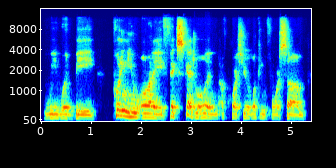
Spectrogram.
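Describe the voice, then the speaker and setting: A man on a town board asking polite, measured questions at a public meeting. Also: mid-range voice, echoey room, low-quality recording.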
